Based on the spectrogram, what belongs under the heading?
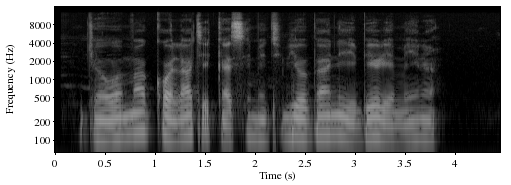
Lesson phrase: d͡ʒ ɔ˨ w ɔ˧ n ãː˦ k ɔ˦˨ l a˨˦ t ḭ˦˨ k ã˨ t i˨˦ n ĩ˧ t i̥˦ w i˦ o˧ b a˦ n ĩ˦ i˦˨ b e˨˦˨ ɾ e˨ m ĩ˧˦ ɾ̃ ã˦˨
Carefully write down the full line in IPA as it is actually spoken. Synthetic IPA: d͡ʒ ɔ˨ w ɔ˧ m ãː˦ k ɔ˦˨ l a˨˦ t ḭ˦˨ k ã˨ s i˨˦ m ĩ˧ t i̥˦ b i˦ o˧ b a˦ n ĩ˦ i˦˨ b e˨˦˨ ɾ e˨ m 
